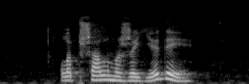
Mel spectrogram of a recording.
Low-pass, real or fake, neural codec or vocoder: 9.9 kHz; real; none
